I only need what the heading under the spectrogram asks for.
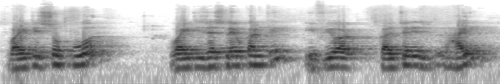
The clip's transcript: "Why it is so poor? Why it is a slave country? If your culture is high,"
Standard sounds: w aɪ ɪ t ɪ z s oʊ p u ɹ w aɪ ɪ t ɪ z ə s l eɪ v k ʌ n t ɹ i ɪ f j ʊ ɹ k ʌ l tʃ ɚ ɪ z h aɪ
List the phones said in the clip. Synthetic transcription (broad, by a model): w aɪ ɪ t ɪ z s oʊ p u ɹ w aɪ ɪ t ɪ z ə s l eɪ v k ʌ n t ɹ i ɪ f j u ɹ k ʌ l tʃ ɚ ɪ z h aɪ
